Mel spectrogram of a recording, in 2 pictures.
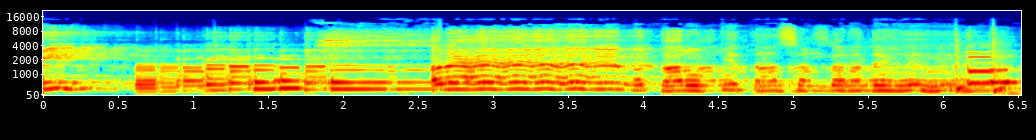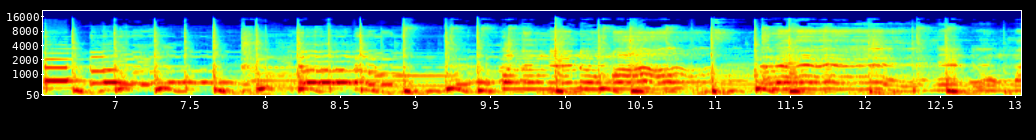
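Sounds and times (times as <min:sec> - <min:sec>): man singing into microphone: 0:00.0 - 0:00.6, 0:02.4 - 0:13.0
held melodic notes: 0:00.9 - 0:03.5, 0:06.2 - 0:13.0
folk drum beaten in quick rhythm: 0:05.9 - 0:13.0.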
